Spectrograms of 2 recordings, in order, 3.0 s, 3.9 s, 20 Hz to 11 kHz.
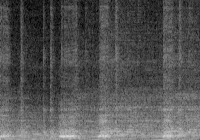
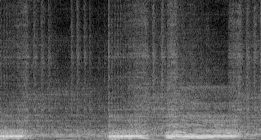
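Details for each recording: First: Tuned Herkules Prior K50 moped, 50S engine, 5-speed, original displacement, aluminium head, 4.5 to 7.6 hp, carburettor now fixed: clean quick revving blips, strong throttle response, no stumble; said to run best above 6000 rpm. Normal throttle response. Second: Herkules Prior K50 moped, 50S two-stroke engine, 5-speed, original displacement, aluminium tuning head: revs up buzzing, then collapses and stumbles hard at full throttle, with too much air; worse with the air filter covered, main jet 100 too small.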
